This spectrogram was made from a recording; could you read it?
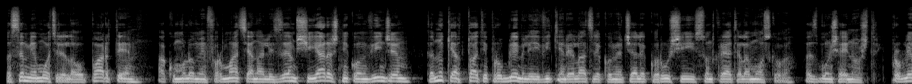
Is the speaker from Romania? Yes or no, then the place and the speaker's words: no; Mingir, Hîncești District, Moldova; cu ce mă duc la primul sunet din satul meu de Baștină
